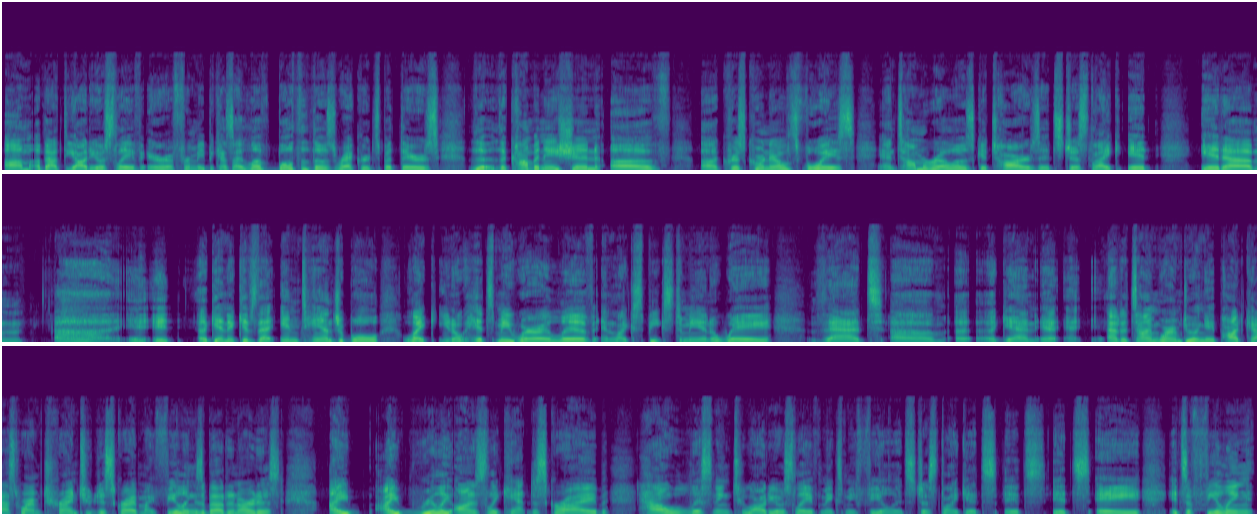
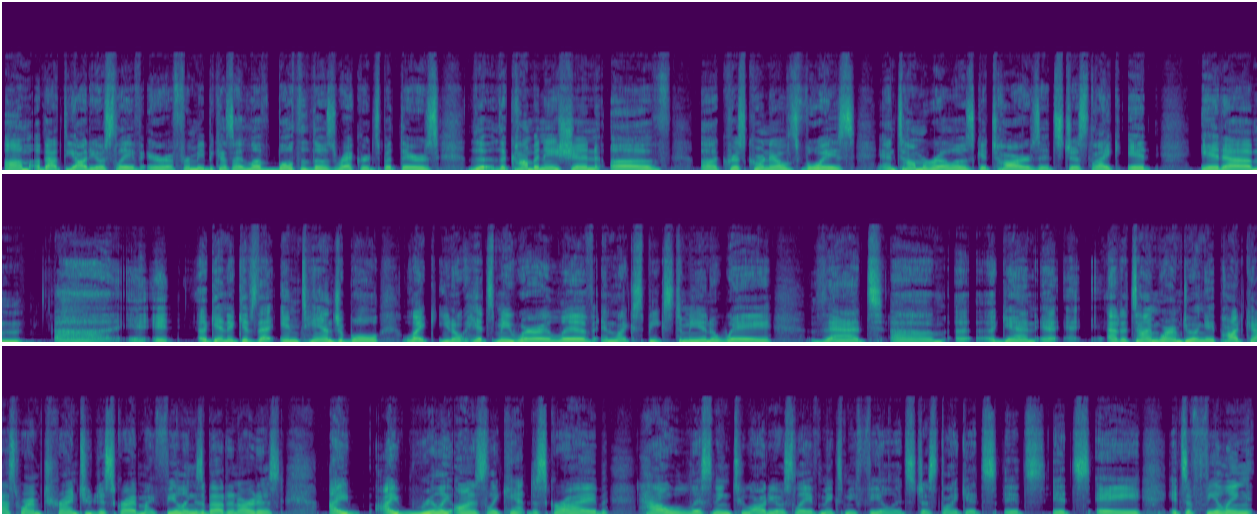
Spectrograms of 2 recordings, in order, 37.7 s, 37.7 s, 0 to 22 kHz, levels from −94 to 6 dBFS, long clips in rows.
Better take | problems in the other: second | thin; somewhat; fading below 300 Hz

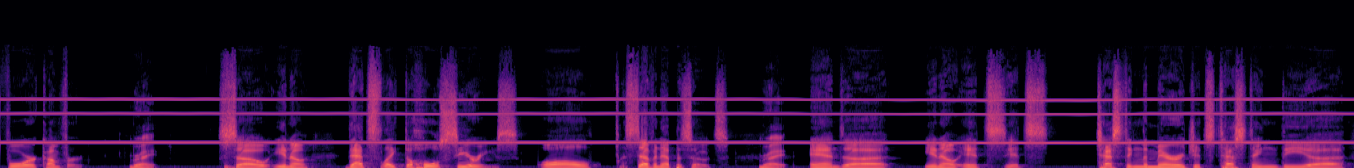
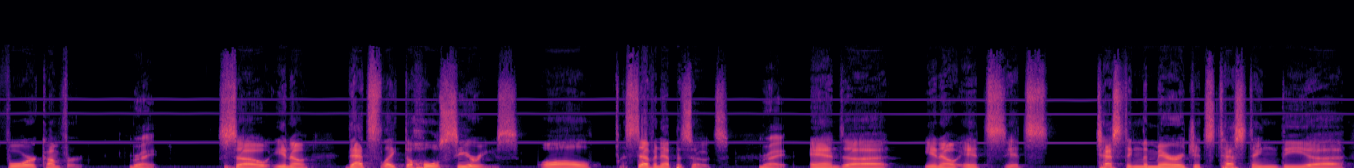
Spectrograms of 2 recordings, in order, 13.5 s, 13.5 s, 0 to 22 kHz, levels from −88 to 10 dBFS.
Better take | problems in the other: second | high-pitched whine; loud; throughout; 3.5 kHz, 9 dB below the speech; faint in the second

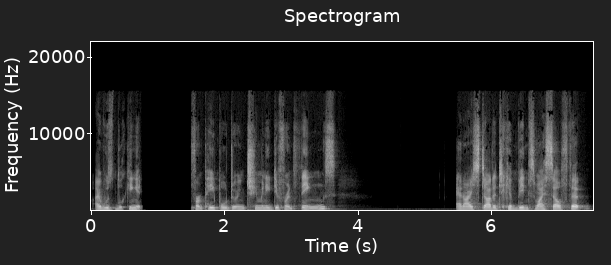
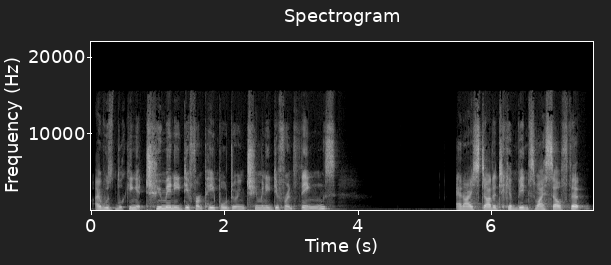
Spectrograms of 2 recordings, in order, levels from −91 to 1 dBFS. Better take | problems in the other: second | audio cutting out; at 1 s for 0.5 s

